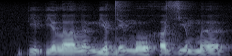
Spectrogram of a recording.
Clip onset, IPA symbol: pʲ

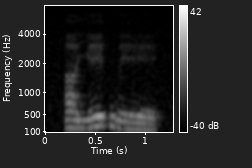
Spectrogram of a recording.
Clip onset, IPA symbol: a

